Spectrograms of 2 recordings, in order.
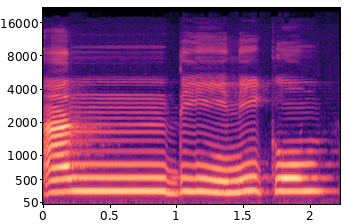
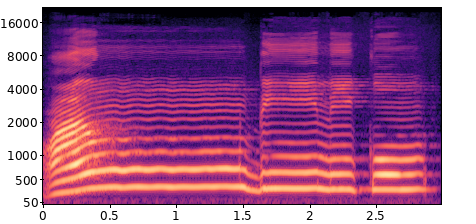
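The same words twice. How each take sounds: First: The n is fully sounded with a held nasal. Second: The n is hidden, voiced softly through the nose. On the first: The speaker calls it wrong. "ये इख्फा नहीं हुआ... गुन्ना हो गया" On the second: The speaker calls it right. "तो यहाँ पर हम बोलेंगे"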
